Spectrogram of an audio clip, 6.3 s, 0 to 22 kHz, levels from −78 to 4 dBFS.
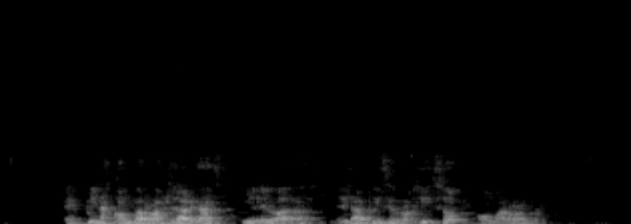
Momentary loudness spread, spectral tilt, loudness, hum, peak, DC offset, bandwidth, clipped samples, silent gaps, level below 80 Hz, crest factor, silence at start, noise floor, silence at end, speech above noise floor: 15 LU; -8.5 dB/octave; -33 LUFS; none; -14 dBFS; under 0.1%; 7 kHz; under 0.1%; none; -60 dBFS; 20 dB; 0.65 s; -81 dBFS; 0.85 s; 49 dB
